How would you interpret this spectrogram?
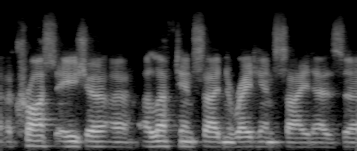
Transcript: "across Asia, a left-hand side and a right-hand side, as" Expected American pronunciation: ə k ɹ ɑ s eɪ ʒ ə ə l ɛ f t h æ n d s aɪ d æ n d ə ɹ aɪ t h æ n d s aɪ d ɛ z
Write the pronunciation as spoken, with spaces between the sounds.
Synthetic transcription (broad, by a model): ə k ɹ ɑ s eɪ ʒ ə ə l ɛ f t h æ n d s aɪ d n ə ɹ aɪ t h æ n d s aɪ d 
